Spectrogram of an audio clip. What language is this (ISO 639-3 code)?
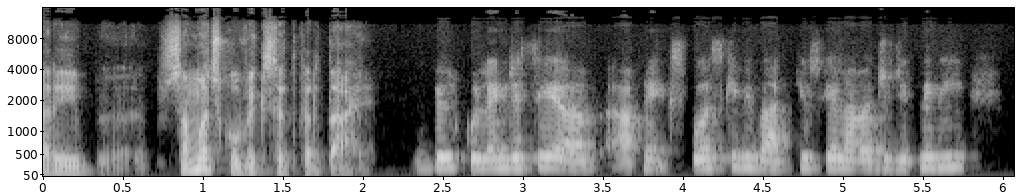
hin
